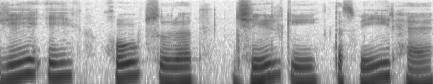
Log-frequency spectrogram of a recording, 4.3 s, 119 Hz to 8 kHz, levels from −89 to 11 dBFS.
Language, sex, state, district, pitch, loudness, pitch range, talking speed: Hindi, male, Delhi, New Delhi, 145 Hz, -16 LUFS, 135-170 Hz, 125 wpm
